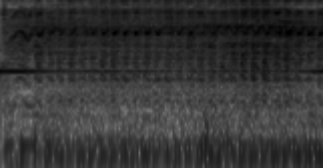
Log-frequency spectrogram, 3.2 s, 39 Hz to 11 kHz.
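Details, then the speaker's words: 2007 Dodge Ram 2500HD 6.7 after a remanufactured module was fitted (vehicle configuration not programmed, lost communication codes): now cranks steadily at about three beats a second but never fires, tach shows no rpm. Crank no start. "it cranks over but i have no rpm attack either i have an rpm i don't have no movement on the rpms so okay it cranks but it's still not starting"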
